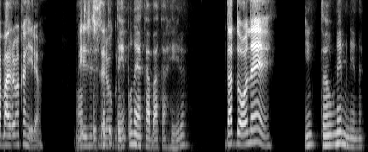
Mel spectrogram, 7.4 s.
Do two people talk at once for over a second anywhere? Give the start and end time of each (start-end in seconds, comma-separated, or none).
1.5-2.8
